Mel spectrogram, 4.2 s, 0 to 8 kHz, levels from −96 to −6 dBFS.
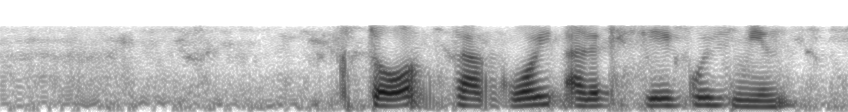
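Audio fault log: Throughout, Codec 2 vocoder: the speech is heavily robotic and buzzy, with nothing above 3.8 kHz, because the decoder rebuilds it from sine waves using only pitch, voicing, energy and a spectral envelope rather than the original waveform, which fits Codec 2 at 3.2 kbit/s.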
